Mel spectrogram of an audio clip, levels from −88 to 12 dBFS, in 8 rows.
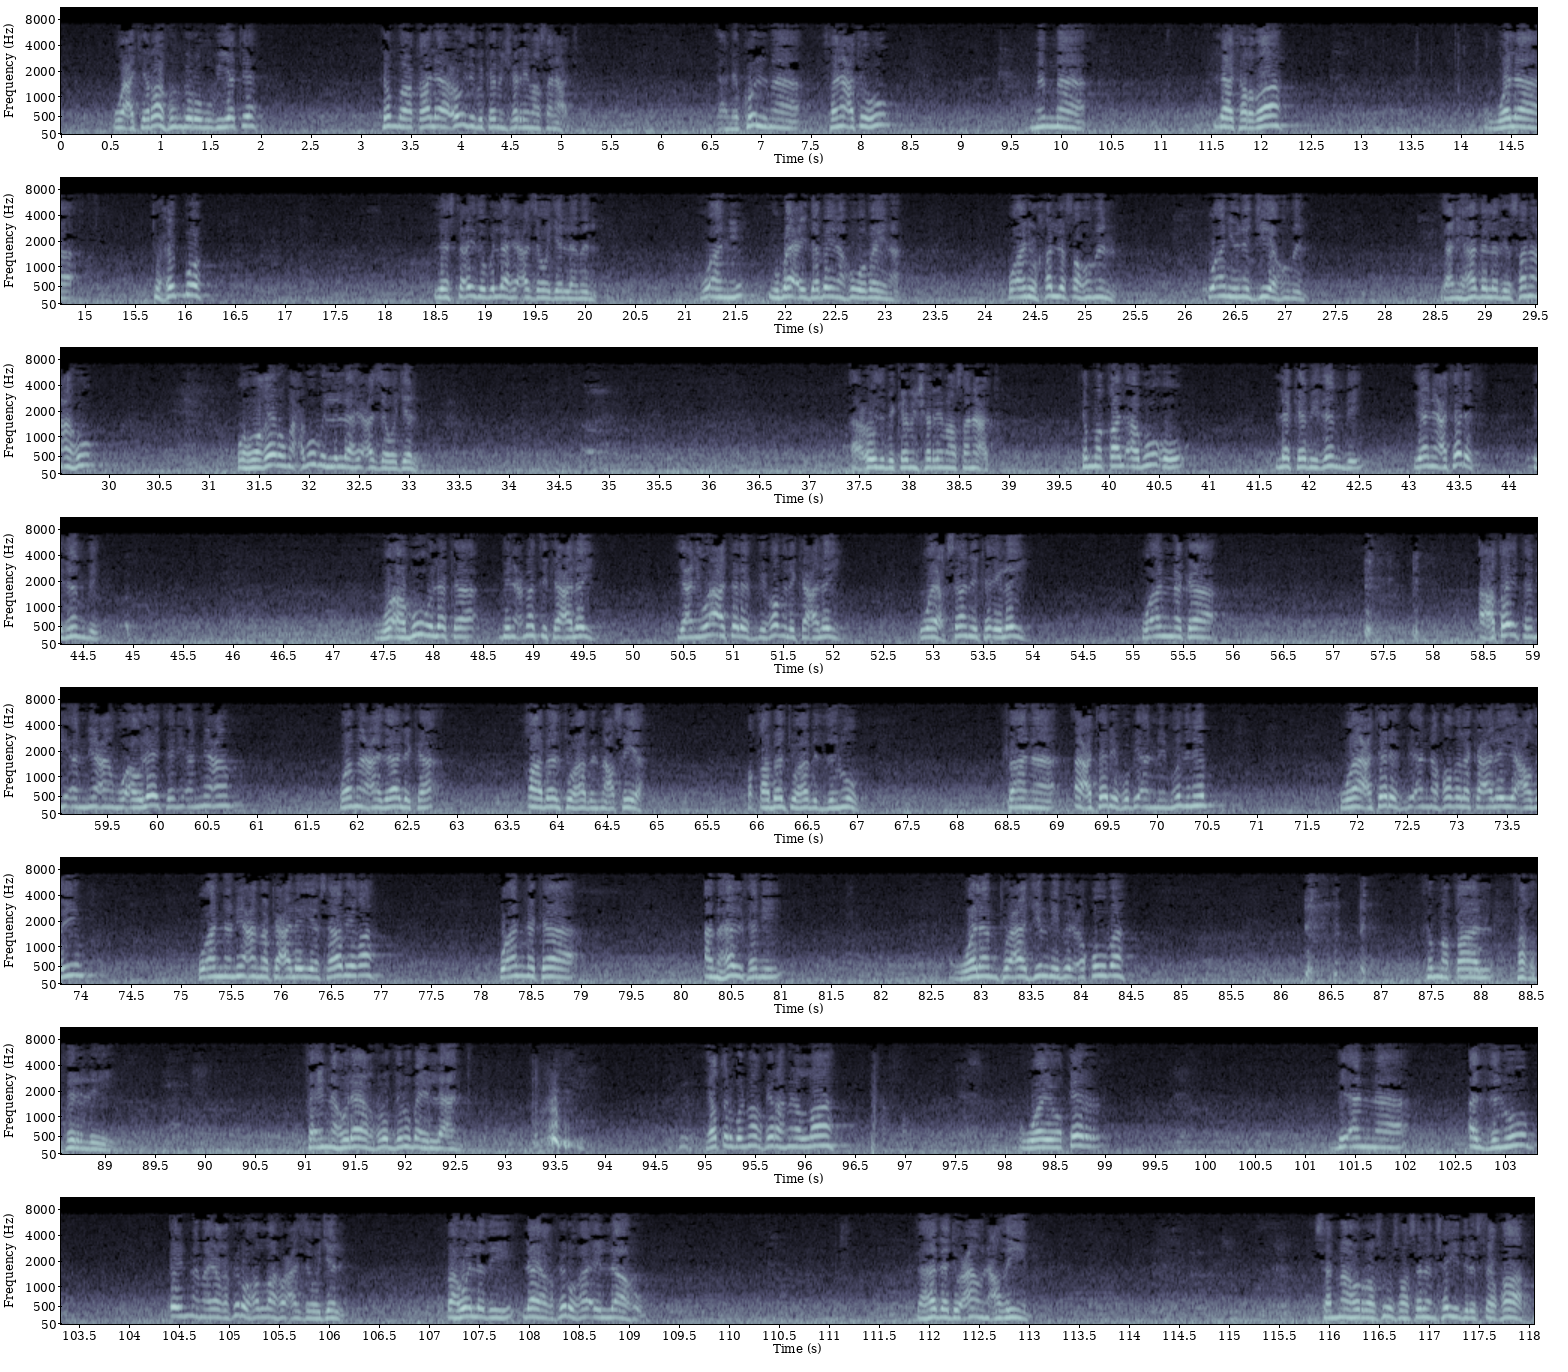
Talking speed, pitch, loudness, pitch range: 70 wpm, 210 Hz, -18 LUFS, 190-230 Hz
